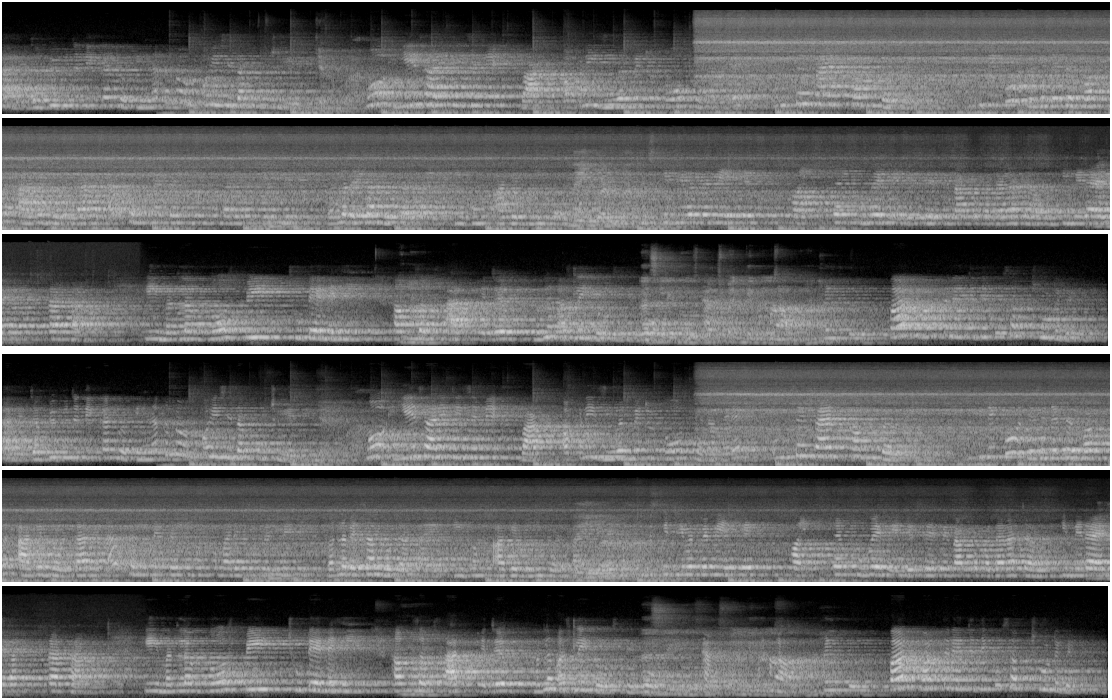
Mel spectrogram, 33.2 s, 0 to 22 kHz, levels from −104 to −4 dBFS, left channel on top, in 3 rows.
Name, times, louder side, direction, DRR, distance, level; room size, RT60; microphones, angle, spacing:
voice 1, 0.0-3.3 3.6-10.9 11.2-14.0 14.3-17.2 17.8-18.6 19.0-22.3 22.6-23.0 23.3-28.7 29.1-29.3 29.7-30.1 30.4-30.7 31.0-32.9, right 1 dB, 35° right, 0 dB, 0.7 m, -33 dB
sound 1, 1.6-19.6, equal, 5° left, 0.8 m, -47 dB
voice 2, 3.1-3.8 9.5-9.8 13.5-14.0 16.7-17.9 21.9-22.2 26.0-26.5 28.5-30.4 30.8-30.9, left 1 dB, 75° left, -3 dB, 1.2 m, -42 dB
sound 2, 6.9-23.5, left 3 dB, 55° left, 0.6 m, -42 dB
5.2 x 4.8 x 4.6 m, 2.6 s
head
